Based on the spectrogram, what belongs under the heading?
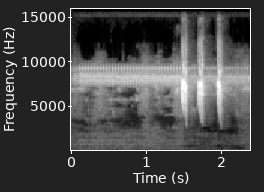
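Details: Kiak-style blue-crowned hanging parrot call, used as a trapping lure: three loud, piercing, very high chips spaced about a quarter second apart, over a low rumbling background and a constant high hum.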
